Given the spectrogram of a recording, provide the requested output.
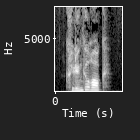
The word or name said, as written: klynkerock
